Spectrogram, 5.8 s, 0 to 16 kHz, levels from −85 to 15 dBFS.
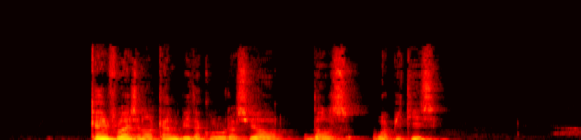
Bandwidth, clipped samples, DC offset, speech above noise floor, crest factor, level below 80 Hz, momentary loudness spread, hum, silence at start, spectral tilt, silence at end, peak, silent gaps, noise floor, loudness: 11 kHz; under 0.1%; under 0.1%; 50 dB; 20 dB; -78 dBFS; 17 LU; none; 0.9 s; -6 dB/octave; 1.35 s; -6 dBFS; none; -75 dBFS; -26 LUFS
